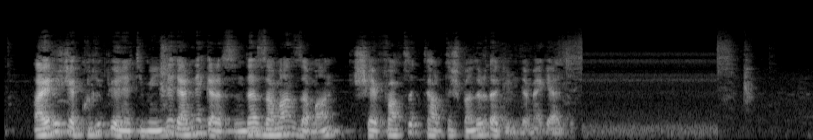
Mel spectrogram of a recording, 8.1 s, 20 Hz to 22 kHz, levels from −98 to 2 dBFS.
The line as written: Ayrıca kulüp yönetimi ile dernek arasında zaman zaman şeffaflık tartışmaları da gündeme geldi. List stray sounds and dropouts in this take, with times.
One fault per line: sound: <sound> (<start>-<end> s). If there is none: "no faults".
no faults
